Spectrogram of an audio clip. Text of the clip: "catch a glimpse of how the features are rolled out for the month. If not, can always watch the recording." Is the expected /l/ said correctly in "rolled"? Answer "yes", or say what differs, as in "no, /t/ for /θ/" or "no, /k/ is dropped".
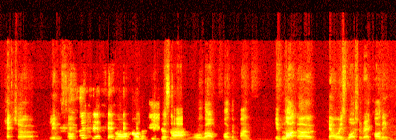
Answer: yes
